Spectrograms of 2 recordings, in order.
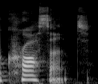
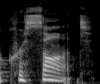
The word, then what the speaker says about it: croissant: Common mispronunciation, quassant or crossant. Correct pronunciation, quassan British or croissant American. The T at the end is silent. This word comes directly from French.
